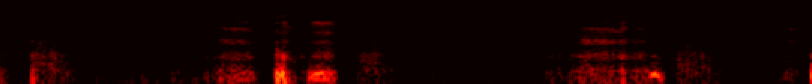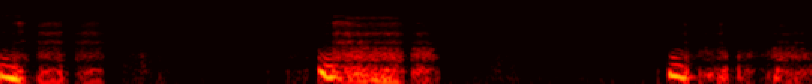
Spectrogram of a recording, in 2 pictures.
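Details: Deep, throaty snores from Solomon, a sleeping senior pit bull mix who may be dreaming, rise and fall every few seconds, each breath a ragged rumble, louder near the middle and end.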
